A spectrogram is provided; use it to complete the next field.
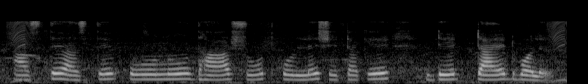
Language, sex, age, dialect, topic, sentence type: Bengali, female, 25-30, Standard Colloquial, banking, statement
